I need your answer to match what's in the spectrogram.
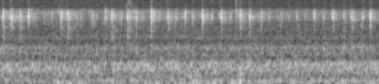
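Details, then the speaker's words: Mechanical keyboard switch still double-clicking after being sprayed with cleaner, less often than before; quick clicks, some single presses landing as doubled ticks; dirty contacts suspected, so the switch must be desoldered to clean. "Oh, masih tetap ya, masih tetap double klik nih. Double klik terus ya. Sering banget."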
